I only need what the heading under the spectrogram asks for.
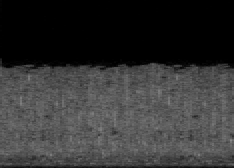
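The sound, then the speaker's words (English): Bubbling hot tub water, a soft, even hiss of churning water that carries on without pause and stays faint throughout. “Presumably you can tell without seeing me that I'm recording this in all of my stark naked hairiness in a bubbling hot tub.”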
